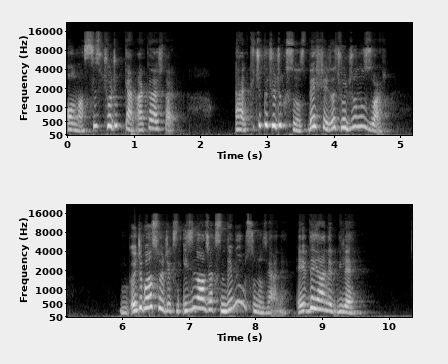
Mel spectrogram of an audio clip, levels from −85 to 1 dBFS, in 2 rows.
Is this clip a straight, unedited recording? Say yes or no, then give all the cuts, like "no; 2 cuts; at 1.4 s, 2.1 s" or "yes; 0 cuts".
yes; 0 cuts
